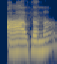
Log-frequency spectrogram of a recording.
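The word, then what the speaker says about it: āsana: in yoga actually or in sanskrit actually it's asana because the first a has that line but that's super super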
